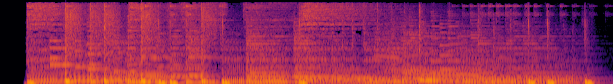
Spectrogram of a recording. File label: boogie woogie end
